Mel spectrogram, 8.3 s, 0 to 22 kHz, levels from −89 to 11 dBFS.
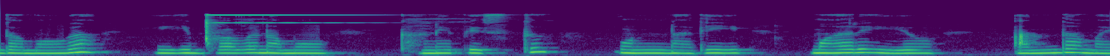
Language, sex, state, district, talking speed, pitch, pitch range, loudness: Telugu, female, Andhra Pradesh, Sri Satya Sai, 50 wpm, 225 Hz, 220-230 Hz, -14 LUFS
